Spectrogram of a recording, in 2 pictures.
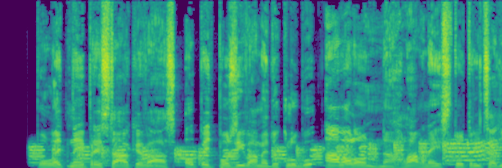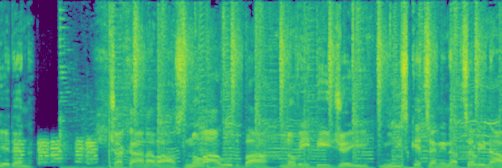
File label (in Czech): reklamni spot; avalon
